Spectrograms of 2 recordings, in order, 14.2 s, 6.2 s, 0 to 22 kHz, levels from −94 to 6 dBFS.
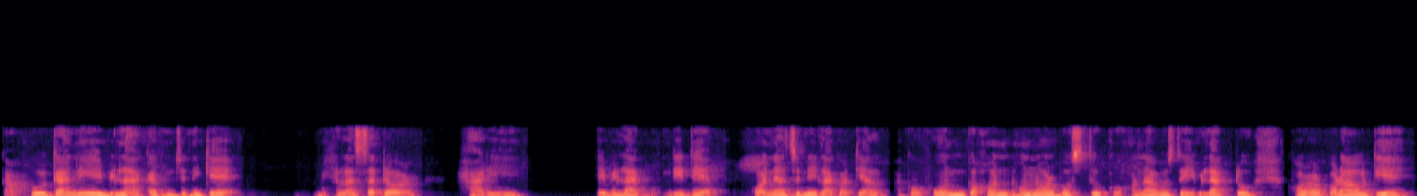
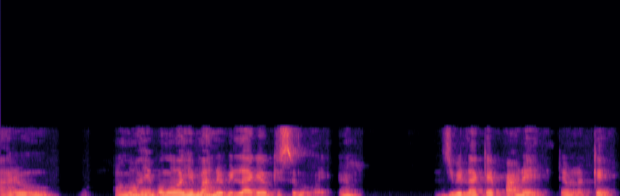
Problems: background sounds at intervals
